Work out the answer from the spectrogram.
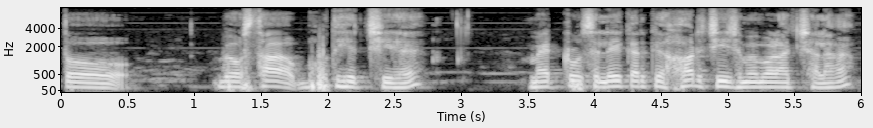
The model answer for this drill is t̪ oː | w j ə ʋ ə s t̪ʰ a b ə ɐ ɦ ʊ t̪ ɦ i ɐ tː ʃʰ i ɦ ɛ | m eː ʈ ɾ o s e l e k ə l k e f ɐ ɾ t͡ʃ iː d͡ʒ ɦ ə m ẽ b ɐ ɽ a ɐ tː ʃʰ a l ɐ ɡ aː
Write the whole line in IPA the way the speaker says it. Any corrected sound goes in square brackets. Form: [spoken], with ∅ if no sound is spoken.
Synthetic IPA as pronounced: t̪ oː | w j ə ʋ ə s t̪ʰ a b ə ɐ ɦ ʊ t̪ ɦ i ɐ tː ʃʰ i ɦ ɛ | m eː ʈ ɾ o s e l e k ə [ɾ] k e [h] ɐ ɾ t͡ʃ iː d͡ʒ ɦ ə m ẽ b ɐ ɽ a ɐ tː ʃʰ a l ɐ ɡ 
